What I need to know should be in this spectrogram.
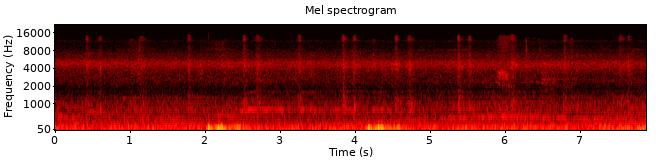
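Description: Wind blows steadily through a snowstorm.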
